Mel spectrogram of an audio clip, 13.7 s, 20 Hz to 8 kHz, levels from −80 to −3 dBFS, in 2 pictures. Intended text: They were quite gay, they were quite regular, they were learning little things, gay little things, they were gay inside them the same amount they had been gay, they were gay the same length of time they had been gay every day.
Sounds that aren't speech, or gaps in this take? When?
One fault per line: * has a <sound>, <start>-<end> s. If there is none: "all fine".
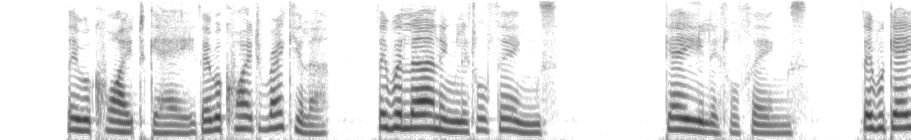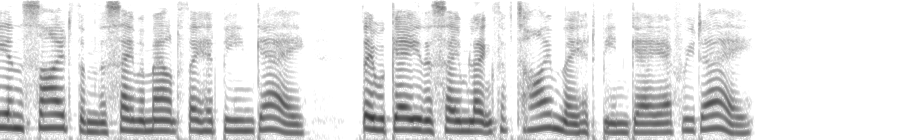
all fine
